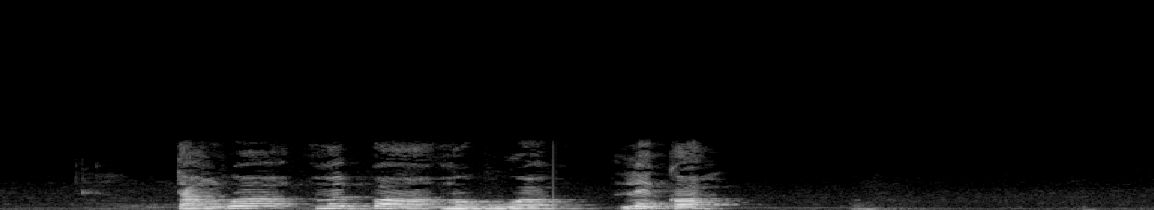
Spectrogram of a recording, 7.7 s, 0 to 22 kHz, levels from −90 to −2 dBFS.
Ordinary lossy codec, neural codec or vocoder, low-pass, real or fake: MP3, 96 kbps; none; 7.2 kHz; real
